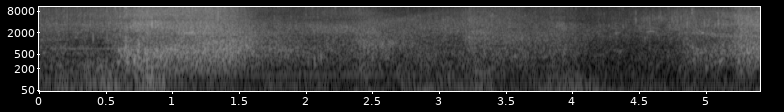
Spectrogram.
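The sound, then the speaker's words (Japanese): Calm, gentle sea waves washing at the shore on a warm, mild day, a faint steady rush with soft swells and light wind noise, no voices. “なんか久々に海を見に来たら、海入れそうなくらいあったかいし穏やかだし、”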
